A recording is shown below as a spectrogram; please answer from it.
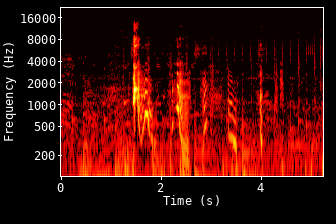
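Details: Samoyed vocalizing in its 'talking' manner: a sharp yelp that slides into warbling, falling notes, then a string of softer grumbles and short mutters fading over several seconds.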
